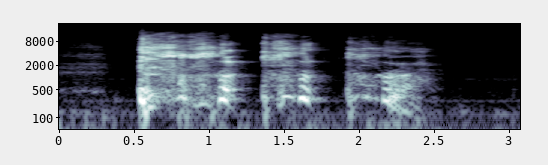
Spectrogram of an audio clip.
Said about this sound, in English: Damn, I got to cough again. I might have to end the episode because I'm going to keep coughing. I should have brought more cough drops.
